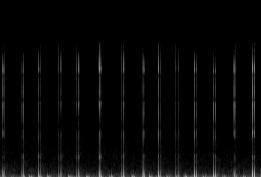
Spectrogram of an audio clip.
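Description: A pair of polished stainless steel tweezers with slanted tips, held in the fingertips just above a microphone, is pinched repeatedly so the metal tips click together. The result is a steady run of short, dry, crisp clicks with a bright edge, alternating with softer, low, muffled taps in between.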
